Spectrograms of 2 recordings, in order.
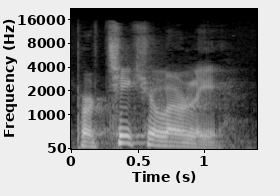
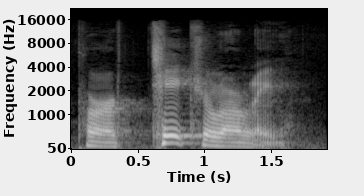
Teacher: Voyez, l'accent tonique est sur cette deuxième syllabe.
